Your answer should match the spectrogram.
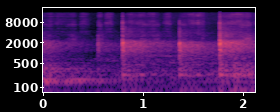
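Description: Chalk writing on a chalkboard: several short scratching strokes in quick succession.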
